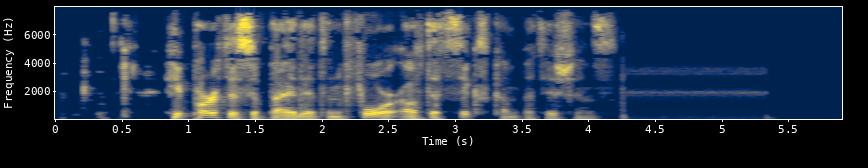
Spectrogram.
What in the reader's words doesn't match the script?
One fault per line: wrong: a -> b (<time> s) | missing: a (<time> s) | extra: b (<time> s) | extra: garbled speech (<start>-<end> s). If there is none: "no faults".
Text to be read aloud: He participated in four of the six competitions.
no faults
